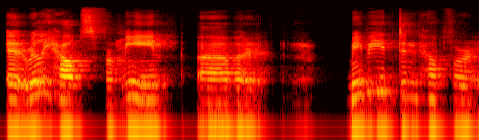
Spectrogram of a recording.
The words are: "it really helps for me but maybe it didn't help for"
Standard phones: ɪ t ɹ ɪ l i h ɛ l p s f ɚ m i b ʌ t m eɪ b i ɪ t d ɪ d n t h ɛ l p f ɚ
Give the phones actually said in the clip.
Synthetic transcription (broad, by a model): ɪ t ɹ ɪ l i h ɛ l p s f ɚ m i b ʌ t m eɪ b i ɪ t d ɪ d n t h ɛ l p f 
